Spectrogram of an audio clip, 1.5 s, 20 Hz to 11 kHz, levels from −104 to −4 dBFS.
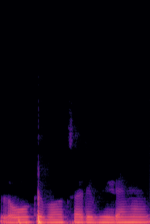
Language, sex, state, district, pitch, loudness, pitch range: Hindi, male, Bihar, Bhagalpur, 125 Hz, -38 LUFS, 125-130 Hz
